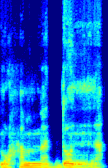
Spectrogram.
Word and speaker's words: Muhammadun: He pronounces it Muhammadun and Muhammadan. That's generic. That little AN sound and that UN sound, Muhammadun, that's generic.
